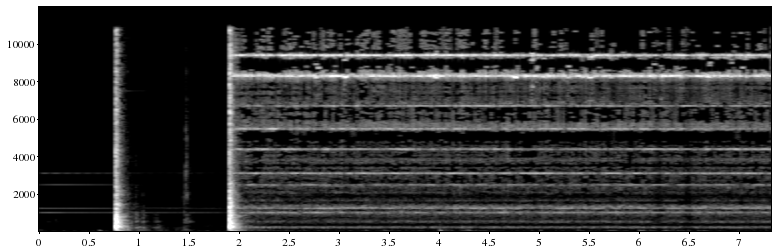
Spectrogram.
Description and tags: Omas Telefon 03
Recording of an old telephone I found at my grandmothers house. Its from about 1920-1930 and was recorded with a Tascam DR-40.
bell, foley, old, Phone, ring, Telefon, Telephone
